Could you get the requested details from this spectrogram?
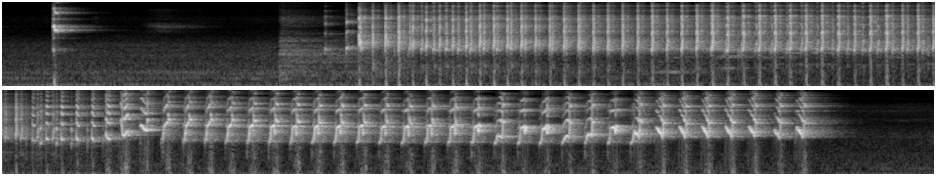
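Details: Lovebird giving a long ngekek trill, played to coax silent lovebirds into singing: after a short chirp, a dense high buzzy rattle of rapid repeated notes runs about seven seconds, shifting pitch slightly midway before stopping abruptly.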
